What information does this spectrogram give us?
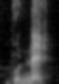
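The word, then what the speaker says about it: בונה: For example, the letter Hey often ends a word with an a or an sound, like in the words Laila, for night, and Boneh, the masculine singular form for build.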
